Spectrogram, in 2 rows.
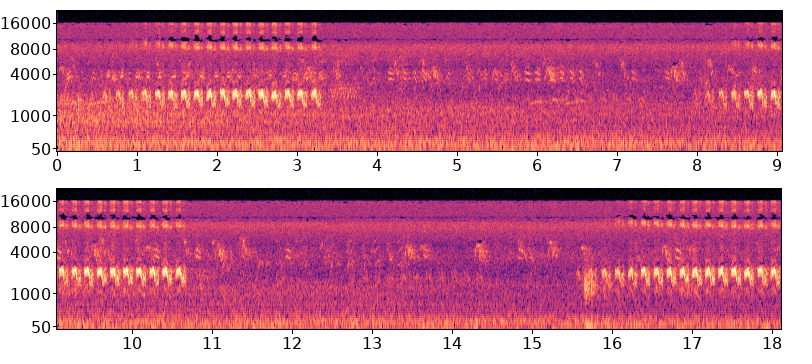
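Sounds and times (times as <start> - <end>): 
steady outdoor hiss: 0.0 - 18.1
cactus wren giving harsh rasping chattering bursts: 0.6 - 3.9, 7.9 - 11.0, 15.6 - 18.1.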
